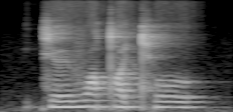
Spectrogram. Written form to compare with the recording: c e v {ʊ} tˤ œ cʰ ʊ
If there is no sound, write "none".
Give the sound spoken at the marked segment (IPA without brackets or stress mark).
u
